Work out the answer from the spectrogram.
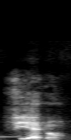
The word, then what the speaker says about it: fiero: So, Fiero. Fiero. Fiero. I would say it fiero.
